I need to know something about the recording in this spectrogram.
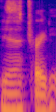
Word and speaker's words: Atreides: How you pronounce that? Atreides. Yeah. There we go. It's Atreides.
